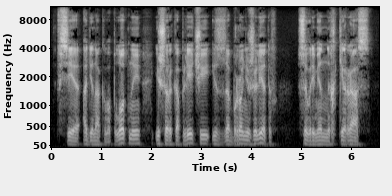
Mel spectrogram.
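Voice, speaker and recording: A man narrating a war story in a measured, dramatic reading. His voice sits low, and the sound is dry and close with no room echo. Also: a bit bright.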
